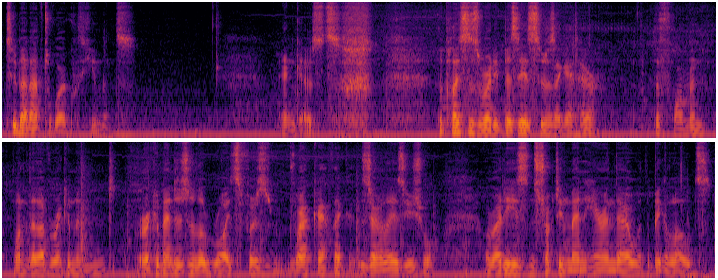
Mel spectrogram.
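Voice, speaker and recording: Guy doing a let's play read-through, talks quick, lowish voice, some noise behind. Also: little pitch movement, poor audio. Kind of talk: reading game text aloud with casual commentary.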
